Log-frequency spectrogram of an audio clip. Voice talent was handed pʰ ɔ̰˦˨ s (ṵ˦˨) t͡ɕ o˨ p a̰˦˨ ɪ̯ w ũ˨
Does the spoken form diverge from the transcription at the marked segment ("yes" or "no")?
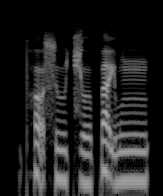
yes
